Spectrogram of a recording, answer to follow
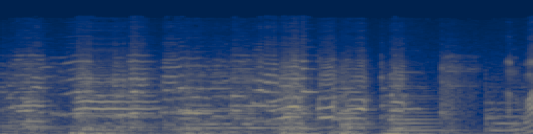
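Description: Dance-band music accompanying a stage act, with held melody notes over a steady bass beat about twice a second; it thins out near the end.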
